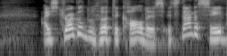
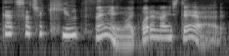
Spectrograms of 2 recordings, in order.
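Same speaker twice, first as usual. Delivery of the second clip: charmed; 8 semitones higher, slower than usual. Retold or imitated. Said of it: "And I'm like".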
